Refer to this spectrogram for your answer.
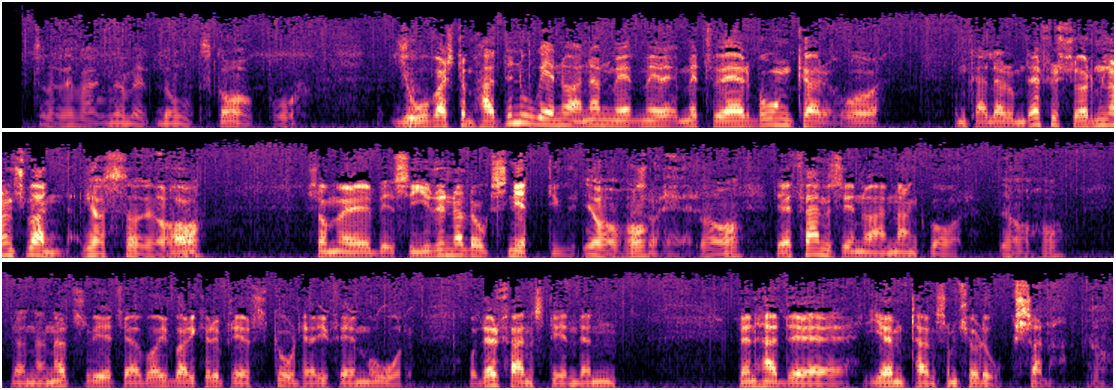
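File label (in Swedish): Västerås-Barkarö Västmanland, dialekter; Folkminnen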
